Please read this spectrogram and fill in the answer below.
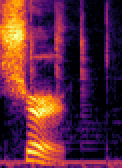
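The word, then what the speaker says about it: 四: Knocking three times and never four times is quite essential since in Japanese the number four is pronounced sh the same as the word for death and it is always the third stall.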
